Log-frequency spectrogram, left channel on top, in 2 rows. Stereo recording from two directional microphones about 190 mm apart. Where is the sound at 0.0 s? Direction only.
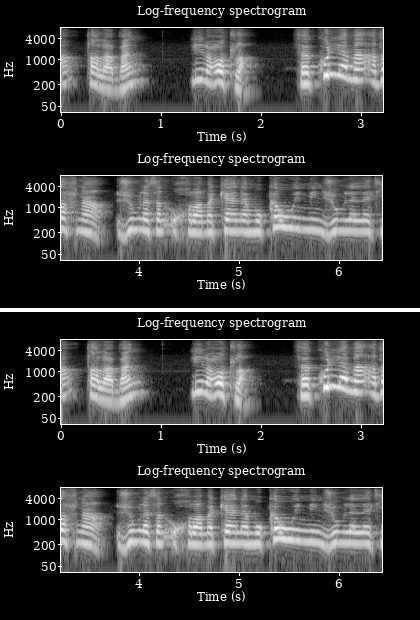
15° right (ahead or behind).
